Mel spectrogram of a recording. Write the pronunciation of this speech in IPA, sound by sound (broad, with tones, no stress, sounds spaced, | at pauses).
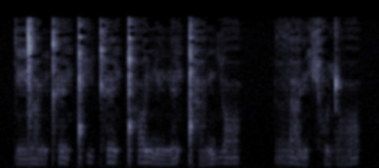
ŋ͡ǀ a˧ ŋ kʰ ɛ̃˥˩ ǃʰ i˥ kʰ ɛ̃˥ ǃʰ ɒ˥ ɲ ẽ˧ ŋ ɛ̃˥ ǃʰ a˩˥ ŋ ʎ ɒ˥ | r a˥˩ ɾʲ ə̃˩ ç h ɔ̃˧ ʈ ɒ˩˥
